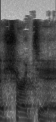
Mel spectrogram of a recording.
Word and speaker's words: Charretier: No, Elsa is fine. Charretier is fine too. I wouldn't ask you to pronounce it in French. I say Elsa Charretier.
